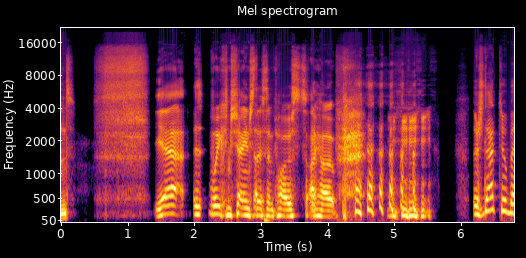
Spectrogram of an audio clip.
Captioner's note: laughter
